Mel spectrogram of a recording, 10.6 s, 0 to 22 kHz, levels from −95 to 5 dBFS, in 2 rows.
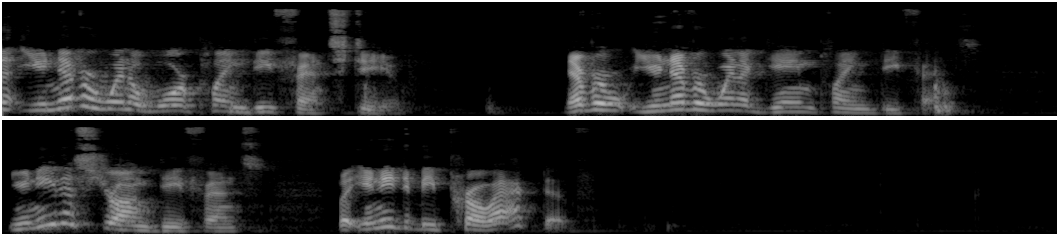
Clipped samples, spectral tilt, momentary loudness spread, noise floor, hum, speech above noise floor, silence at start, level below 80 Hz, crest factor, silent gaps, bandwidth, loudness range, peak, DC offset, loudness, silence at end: under 0.1%; -3.5 dB/octave; 15 LU; under -90 dBFS; none; over 52 dB; 0 s; -90 dBFS; 26 dB; none; 16.5 kHz; 5 LU; -12 dBFS; under 0.1%; -37 LUFS; 2.45 s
